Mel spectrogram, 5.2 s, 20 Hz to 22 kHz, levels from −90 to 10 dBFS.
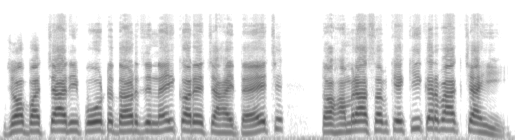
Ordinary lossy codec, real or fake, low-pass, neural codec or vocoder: Opus, 24 kbps; real; 14.4 kHz; none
